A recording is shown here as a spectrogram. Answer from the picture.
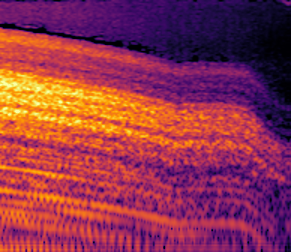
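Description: Electronic outro sting: a sustained synthesizer tone with many overtones, sliding slowly down in pitch and gradually fading.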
